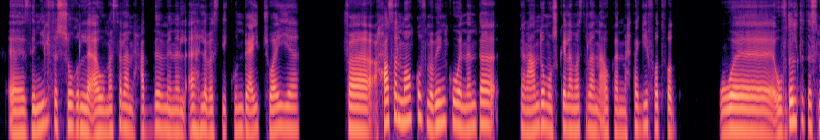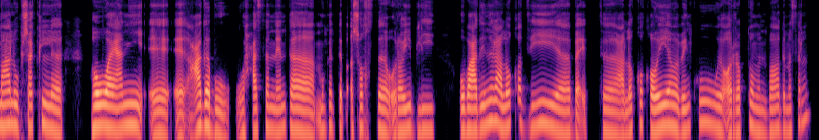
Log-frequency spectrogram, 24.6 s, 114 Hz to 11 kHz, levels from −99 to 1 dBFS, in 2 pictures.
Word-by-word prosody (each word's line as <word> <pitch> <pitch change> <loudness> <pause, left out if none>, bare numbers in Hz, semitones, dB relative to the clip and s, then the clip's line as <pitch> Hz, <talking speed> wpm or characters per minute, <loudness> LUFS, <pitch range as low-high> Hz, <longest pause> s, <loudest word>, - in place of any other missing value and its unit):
آآ، 145 0 +1
زميل 160 +6 -1
في 210 - -7
الشُغل 175 -3 0
أو 150 +1 +2
مثلًا 160 +1 -3
حد 160 +3 -7
من 165 -3 -1
الأهل 160 +3 -2
بس 155 0 -5
يكون 160 +1 -6
بعيد 160 0 -1
شوية 165 +1 -1 0.7
فحصل 175 +7 +3
موقف 220 +1 0
ما 170 - +2
بينكم 195 +2 +1
إن 170 -2 +1
أنت 185 +2 +1 0.4
كان 165 -2 -3
عندُه 165 +5 +1
مشكلة 165 0 -1
مثلًا 160 -1 -3
أو - - -3
كان 150 -1 -6
محتاج 165 +4 -6
يفضفض، 175 -2 -3 0.7
و 155 +3 +5 0.6
وفضلت 200 +8 +2
تسمع 185 -1 0
له 185 -1 +1
بشكل 175 -3 0 0.5
هو 180 +1 +8
يعني 175 +1 +3
آآ، 140 -1 0
آآ، 135 - 0
عجبُه 170 -7 +3
وحس 155 +2 -4
إن 165 -2 -2
أنت 160 -3 +1
ممكن 165 +2 -6
تبقى 165 -2 -4
شخص 170 +2 -5
قريّب 155 +1 0
ليه، 160 +1 -5 0.4
وبعدين 160 +4 +4
العلاقة 195 -1 +1
دي 185 +2 -3 0.2
بقِت 145 - -4 0.2
علاقة 150 +4 -2
قوية 170 +4 +4
ما 175 -2 +2
بينكم 165 +6 -4
وقرّبتوا 175 -3 -2
من 150 -3 -6
بعض 160 +2 -2
مثلًا؟ 195 +9 -9
165 Hz, 140 wpm, -24 LUFS, 155-180 Hz, 0.7 s, هو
